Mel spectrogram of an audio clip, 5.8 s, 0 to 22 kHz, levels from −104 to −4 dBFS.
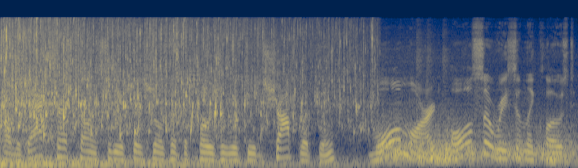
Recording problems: rain or running water; very loud; throughout; 3 dB above the speech

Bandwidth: 14.5 kHz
